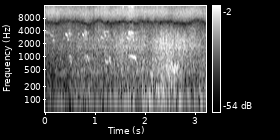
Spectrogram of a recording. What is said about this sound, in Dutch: Natuurlijk begint dat met golven.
